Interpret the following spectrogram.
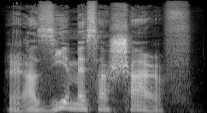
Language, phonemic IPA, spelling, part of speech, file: German, /ʁaˈziːɐ̯mɛsɐˌʃaʁf/, rasiermesserscharf, adjective, De-rasiermesserscharf.ogg
- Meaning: razor-sharp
